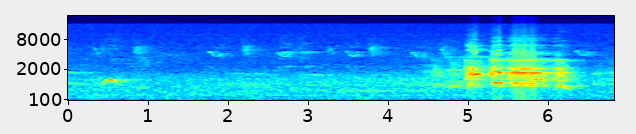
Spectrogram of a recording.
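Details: Asian koel, with male and female featured; a short rising note early, then a loud, fast series of harsh, clustered notes near the end, amid a noisy background.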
